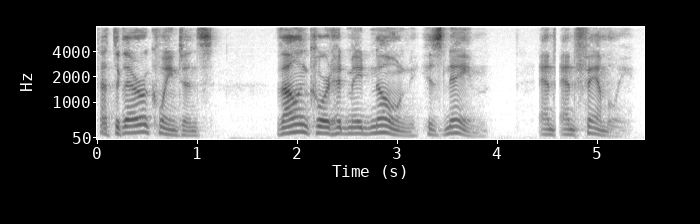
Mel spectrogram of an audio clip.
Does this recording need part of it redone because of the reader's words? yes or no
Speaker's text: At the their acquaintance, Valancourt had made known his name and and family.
no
